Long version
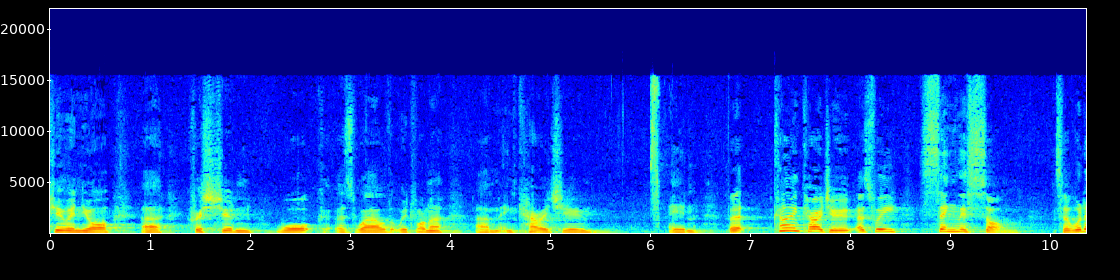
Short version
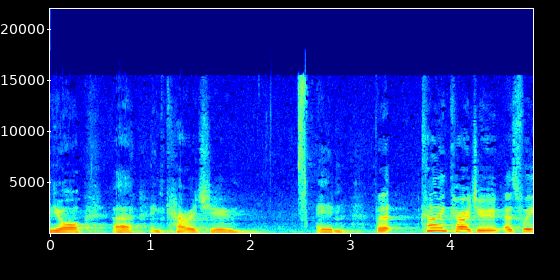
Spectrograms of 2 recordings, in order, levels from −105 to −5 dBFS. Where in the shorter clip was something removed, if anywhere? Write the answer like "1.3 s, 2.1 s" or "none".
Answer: 1.0 s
